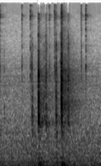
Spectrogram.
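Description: Computer keyboard typing during a login, a few quick close keystrokes with clicks spaced irregularly over a quiet background.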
